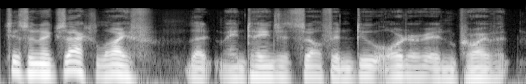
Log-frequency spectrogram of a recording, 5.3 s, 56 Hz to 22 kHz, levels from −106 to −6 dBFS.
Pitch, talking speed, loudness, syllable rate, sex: 100 Hz, 135 wpm, -18 LUFS, 3.8 syllables/s, male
